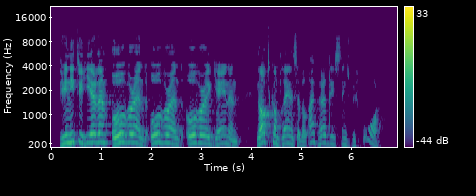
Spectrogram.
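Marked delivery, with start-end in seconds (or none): 5.0-6.6 softer, bored, dismissive, eye-rolling tone. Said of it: "That's why you're talking like that".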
